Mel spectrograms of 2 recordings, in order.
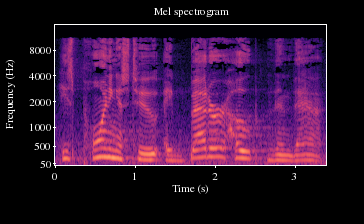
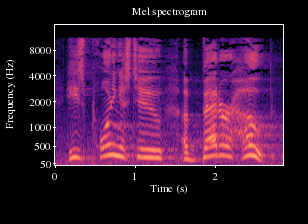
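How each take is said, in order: First: Said in the usual way. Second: Repeated line lifted, "pointing" pressed; stress on pointing. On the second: Shown as a demonstration. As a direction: lean into "pointing" as you repeat it.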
